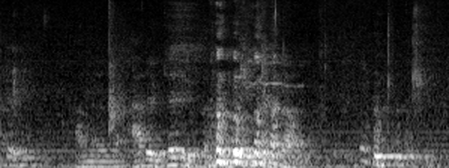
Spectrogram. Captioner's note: chatter among board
